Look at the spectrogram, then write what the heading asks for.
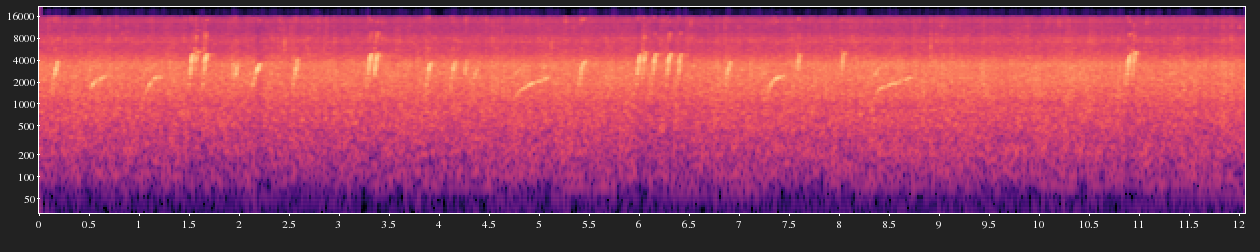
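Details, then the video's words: Asian fairy-bluebird singing fast in the rainy season. Upward-gliding whistles alternate with clusters of sharp high chirps, the bursts thinning toward the end, over persistent rain hiss. "Cucak biru/pikpik,musim hujan auto gacor speed rapat"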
